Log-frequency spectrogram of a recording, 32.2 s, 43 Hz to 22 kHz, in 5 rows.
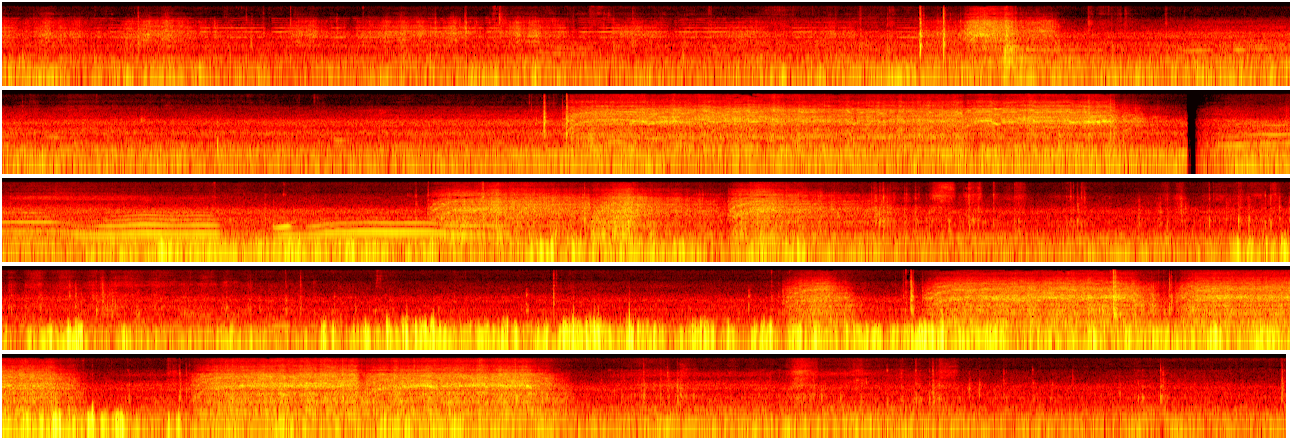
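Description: Toy RC monster truck's small electric drive motors and gears whirring in repeated bursts of a few seconds as it is driven. A heavy low rumbling joins the later bursts, and a short warbling tone sounds about 13 seconds in.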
